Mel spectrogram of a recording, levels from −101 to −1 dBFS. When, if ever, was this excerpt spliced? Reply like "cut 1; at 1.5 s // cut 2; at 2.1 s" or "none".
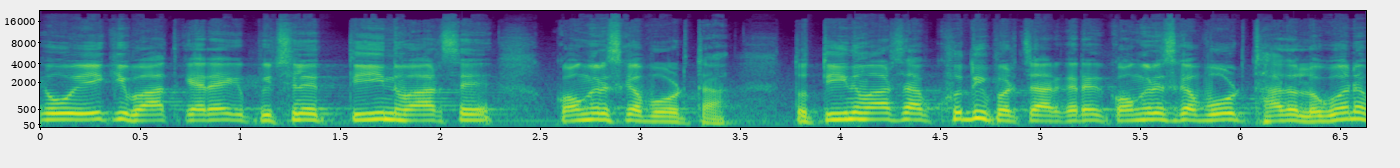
none

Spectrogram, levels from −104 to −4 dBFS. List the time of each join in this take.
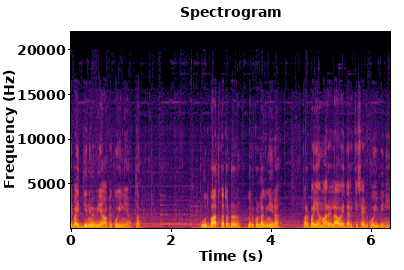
none

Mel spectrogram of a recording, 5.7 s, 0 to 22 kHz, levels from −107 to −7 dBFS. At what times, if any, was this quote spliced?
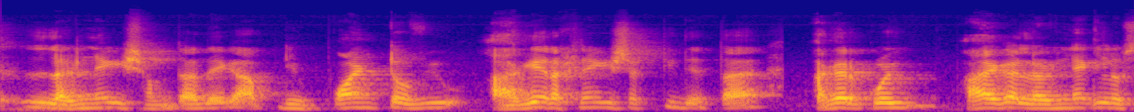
cut 1; at 3.9 s // cut 2; at 4.7 s

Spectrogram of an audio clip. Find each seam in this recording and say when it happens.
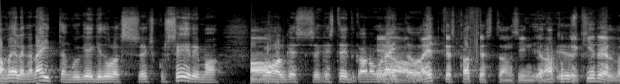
cut 1; at 2.5 s

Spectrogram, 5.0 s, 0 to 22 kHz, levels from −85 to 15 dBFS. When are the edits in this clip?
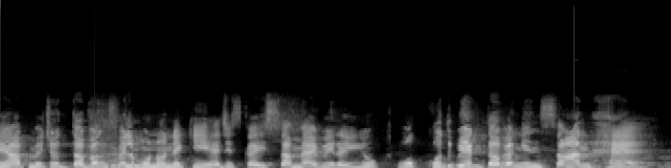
cut 1; at 2.9 s

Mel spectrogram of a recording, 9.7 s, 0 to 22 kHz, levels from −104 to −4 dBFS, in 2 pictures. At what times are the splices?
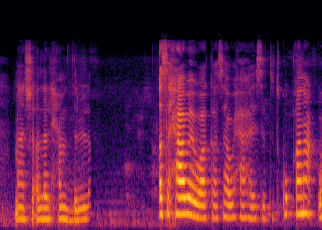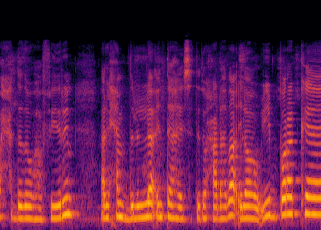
cut 1; at 1.7 s

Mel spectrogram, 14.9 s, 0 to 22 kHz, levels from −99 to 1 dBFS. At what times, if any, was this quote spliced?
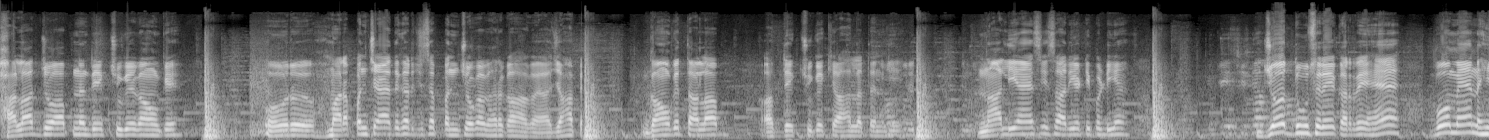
cut 1; at 2.3 s // cut 2; at 5.8 s // cut 3; at 9.4 s // cut 4; at 11.7 s

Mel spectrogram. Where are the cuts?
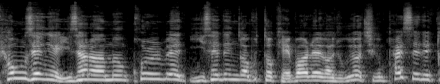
cut 1; at 1.9 s

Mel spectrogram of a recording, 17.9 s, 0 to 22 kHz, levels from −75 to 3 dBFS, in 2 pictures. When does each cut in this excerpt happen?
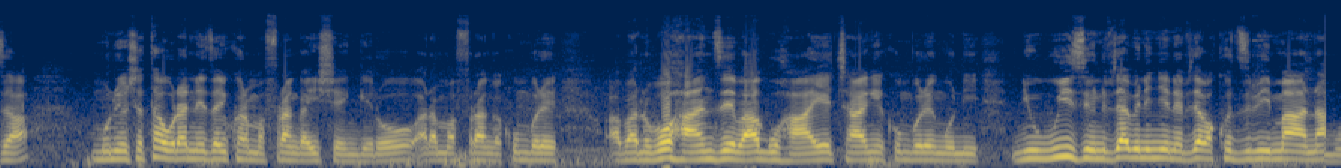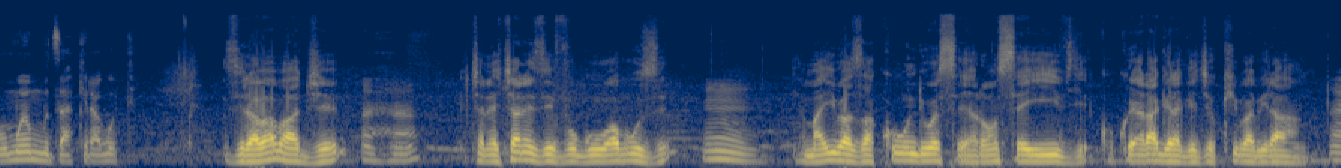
cut 1; at 8.8 s

